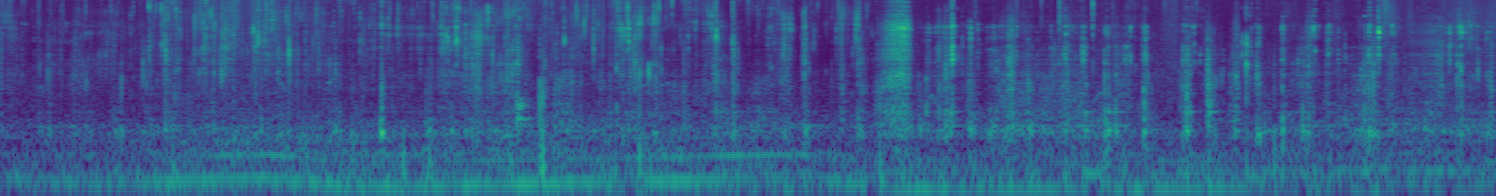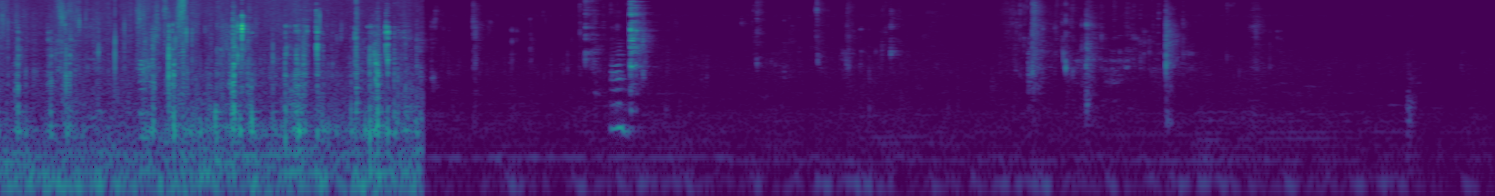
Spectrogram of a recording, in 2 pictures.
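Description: Close-miked eating of instant noodles: dense chewing and slurping with small clinks of a fork and spoon on the plate, over a steady low hum. About two-thirds of the way through, the sound drops off suddenly to scattered faint clicks.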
